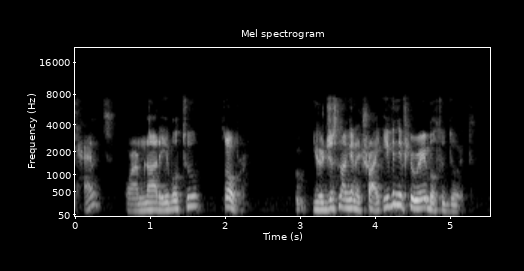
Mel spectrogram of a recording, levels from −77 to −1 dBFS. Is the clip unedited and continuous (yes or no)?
no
